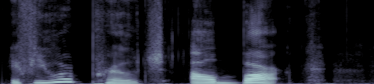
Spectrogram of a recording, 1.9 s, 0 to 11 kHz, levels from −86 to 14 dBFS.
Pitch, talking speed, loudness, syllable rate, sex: 215 Hz, 160 wpm, -18 LUFS, 4.8 syllables/s, female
